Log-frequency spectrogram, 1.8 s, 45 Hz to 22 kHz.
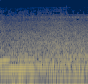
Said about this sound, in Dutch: Maar hij rijdt dus met een BMW M5 door de straten van Rome. Even, even luisteren, want er is ook een geluid van.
